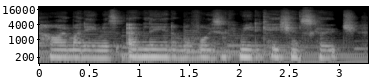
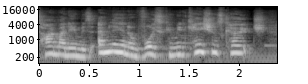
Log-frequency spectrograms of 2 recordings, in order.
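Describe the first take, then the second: First: The words are mumbled and unclear. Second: The words are spoken very quickly. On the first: "you mumble a little bit like this" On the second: "you talk really quickly like this"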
